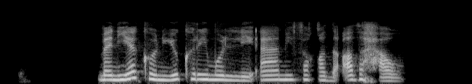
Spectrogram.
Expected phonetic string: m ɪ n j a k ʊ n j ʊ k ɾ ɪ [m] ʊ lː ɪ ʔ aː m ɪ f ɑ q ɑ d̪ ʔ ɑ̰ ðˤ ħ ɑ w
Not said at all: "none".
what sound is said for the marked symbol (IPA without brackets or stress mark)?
m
